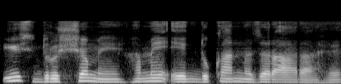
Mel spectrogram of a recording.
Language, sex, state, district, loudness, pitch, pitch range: Hindi, male, Chhattisgarh, Raipur, -18 LUFS, 130 Hz, 120-140 Hz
